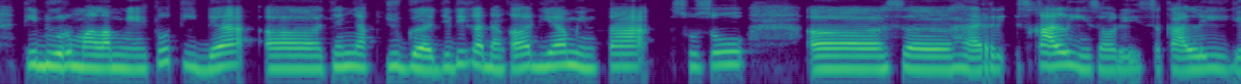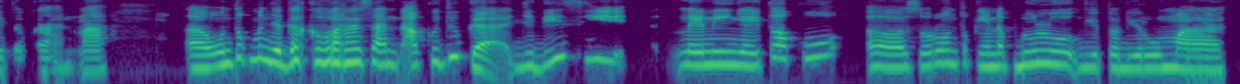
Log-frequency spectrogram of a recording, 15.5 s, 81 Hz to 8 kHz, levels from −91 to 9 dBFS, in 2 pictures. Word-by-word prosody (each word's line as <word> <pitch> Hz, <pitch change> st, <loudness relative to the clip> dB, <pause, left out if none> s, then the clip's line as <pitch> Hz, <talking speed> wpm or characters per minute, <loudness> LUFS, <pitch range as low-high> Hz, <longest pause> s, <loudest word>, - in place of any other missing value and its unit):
tidur 230 Hz, -2 st, +3 dB
malamnya 195 Hz, -2 st, +2 dB
itu, 260 Hz, -, -4 dB
tidak, 215 Hz, 0 st, +1 dB
eee, 190 Hz, 0 st, 0 dB
nyenyak 210 Hz, -1 st, -2 dB
juga. 200 Hz, -3 st, +3 dB
Jadi, 205 Hz, +6 st, -5 dB
kadang 205 Hz, -6 st, 0 dB
kala 195 Hz, +3 st, +2 dB
dia 225 Hz, +2 st, +2 dB
minta 215 Hz, 0 st, 0 dB, 0.2 s
susu, 230 Hz, +3 st, -3 dB, 0.4 s
eee, 190 Hz, 0 st, +4 dB
sehari 185 Hz, -1 st, 0 dB
sekali 225 Hz, 0 st, +5 dB
sorry 180 Hz, -, -6 dB
sekali, 180 Hz, +1 st, -2 dB
gitu 170 Hz, -, -10 dB
kan. 170 Hz, +3 st, -8 dB
Nah, 165 Hz, 0 st, -1 dB, 0.5 s
eee, 195 Hz, 0 st, +3 dB
untuk 250 Hz, +8 st, 0 dB
menjaga 285 Hz, -2 st, +4 dB
kewarasan, 265 Hz, -2 st, +3 dB
aku 225 Hz, +5 st, +2 dB
juga. 370 Hz, +1 st, +2 dB
Jadi, 220 Hz, +6 st, -4 dB
si 320 Hz, -3 st, -3 dB, 0.5 s
nanny-nya 235 Hz, 0 st, +2 dB
itu 285 Hz, -, -5 dB
aku, 335 Hz, +3 st, -2 dB, 0.2 s
eee, 205 Hz, -1 st, +1 dB
suruh 220 Hz, +4 st, -3 dB
untuk 250 Hz, 0 st, -10 dB
nginep 215 Hz, 0 st, -1 dB
dulu 240 Hz, +1 st, 0 dB
gitu, 205 Hz, 0 st, -6 dB
di 195 Hz, -, -3 dB
rumah. 195 Hz, -3 st, 0 dB
215 Hz, 155 wpm, -23 LUFS, 190-240 Hz, 0.5 s, sekali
